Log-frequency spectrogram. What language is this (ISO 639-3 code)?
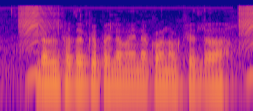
bho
